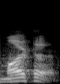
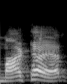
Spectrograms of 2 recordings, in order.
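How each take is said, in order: First: It uses the standard English pronunciation of the word. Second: It uses the common local pronunciation of the word. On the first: The speaker calls it right. "কিন্তু এটা actually উচ্চারণ হচ্ছে মার্টার" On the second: The speaker calls it wrong. "এটা উচ্চারণ আমরা বলি মার্টার"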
